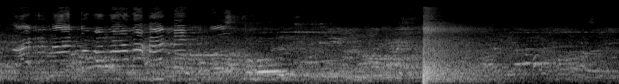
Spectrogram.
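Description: A group of people chattering and calling out, with one sharp firecracker bang about four seconds in that trails off over about a second.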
